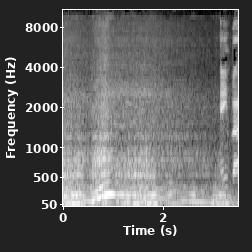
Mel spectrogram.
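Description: A Toyota Supra MK5 engine revs up in a rising surge, then settles to a rumbling idle close by, with a brief voice near the end.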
